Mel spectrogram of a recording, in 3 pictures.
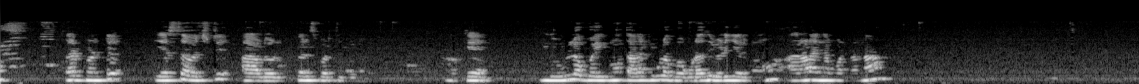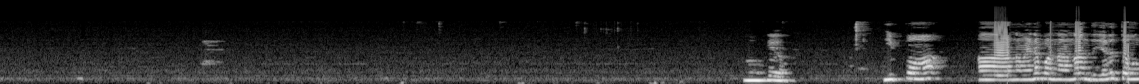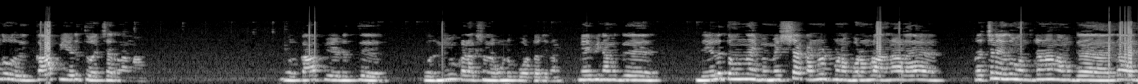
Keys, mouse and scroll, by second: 1.7 s, 3.9 scroll up 6, 4.2 click, 6.7 g, 7.9-8.6 scroll down 3, 8.6 click, 11.6 g, 16.7-17.3 scroll down 3, 17.3-17.9 scroll down 1, 17.9 click, 18.7 ctrl+s, 18.7-20.2 scroll down 7, 20.2 click, 21.1-22.7 scroll up 2, 22.7-24.7 scroll up 1, 24.7 click, 24.9 shift+d, 27.1-28.7 right drag, 28.7 click, 29.6 click, 30.9-32.6 right drag, 33.0 right click.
